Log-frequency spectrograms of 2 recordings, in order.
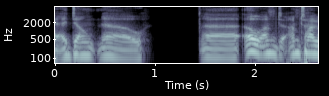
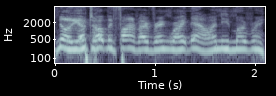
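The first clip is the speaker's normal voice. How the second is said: play-acted furious raging outburst, loud and high; 9 semitones higher, 5 dB louder than usual. Retelling how a customer demanded help finding his ring: imitating a raging man.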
